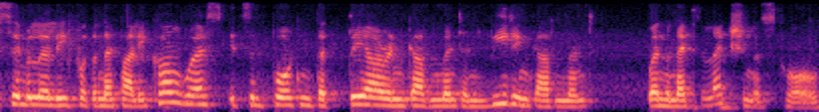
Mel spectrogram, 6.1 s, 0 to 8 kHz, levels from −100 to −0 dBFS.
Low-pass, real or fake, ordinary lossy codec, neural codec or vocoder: 7.2 kHz; real; Opus, 64 kbps; none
